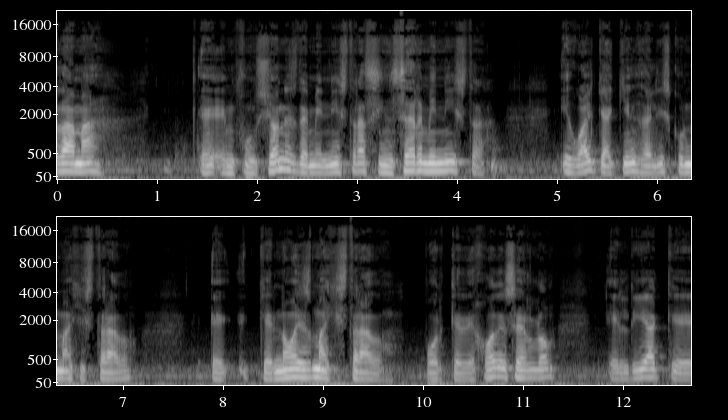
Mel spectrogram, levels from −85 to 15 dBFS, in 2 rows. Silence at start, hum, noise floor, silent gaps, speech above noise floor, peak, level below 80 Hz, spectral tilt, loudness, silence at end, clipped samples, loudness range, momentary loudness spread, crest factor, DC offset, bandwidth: 0 s; none; -45 dBFS; none; 26 dB; -2 dBFS; -46 dBFS; -7 dB/octave; -21 LUFS; 0 s; under 0.1%; 4 LU; 16 LU; 18 dB; under 0.1%; 17 kHz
